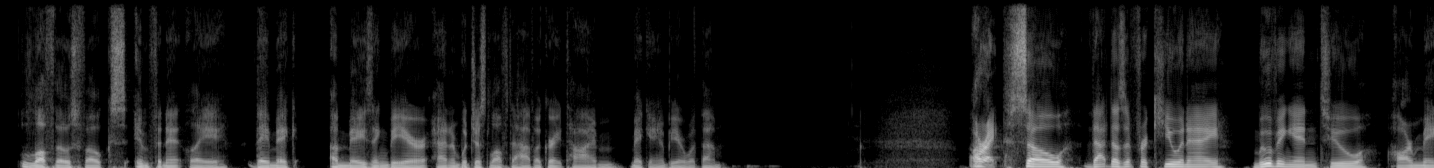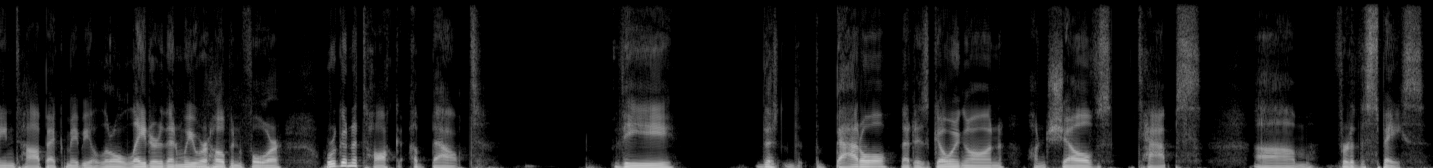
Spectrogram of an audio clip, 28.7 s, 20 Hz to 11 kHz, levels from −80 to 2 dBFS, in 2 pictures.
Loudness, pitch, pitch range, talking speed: -24 LUFS, 105 Hz, 90-120 Hz, 135 wpm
